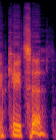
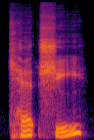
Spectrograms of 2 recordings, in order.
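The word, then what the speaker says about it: Cait Sith: that help yeah yeah kate says yeah so apparently that is pronounced cat she get she yeah it's the Gaelic word for fairy cat sure so we've been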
